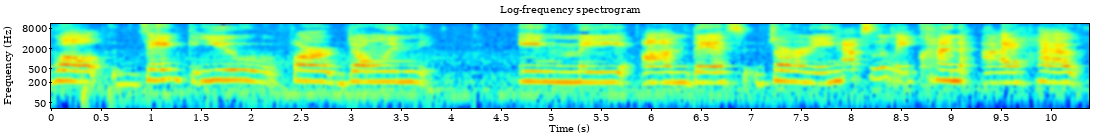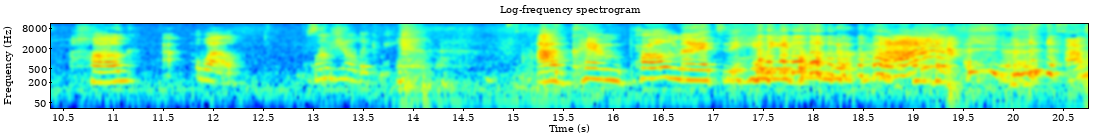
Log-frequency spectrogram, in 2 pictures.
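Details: Adult woman with aphasia after a hemorrhagic stroke in May 2020, treated with brain surgery and ICU care; she also has right-side hemiparesis and reading and writing difficulties; aphasia.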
